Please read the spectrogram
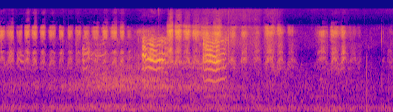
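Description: Domestic cat meowing twice, two short wavering meows about a second apart, as it comes up to be petted.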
